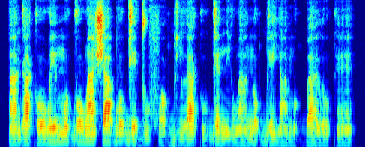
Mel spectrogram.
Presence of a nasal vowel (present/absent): present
